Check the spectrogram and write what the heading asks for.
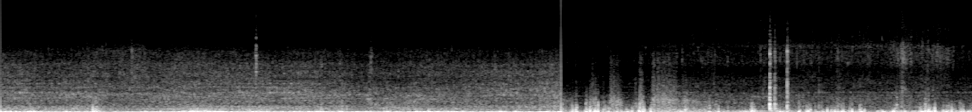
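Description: Heavy wind buffeting the microphone on a small fishing boat in rough seas, a loud low rumble. About five and a half seconds in it cuts to quieter wind with water splashing beside the hull and a few short knocks.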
